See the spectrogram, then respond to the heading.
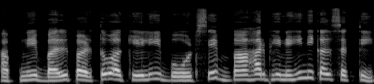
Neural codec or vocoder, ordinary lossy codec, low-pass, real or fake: vocoder, 44.1 kHz, 128 mel bands, Pupu-Vocoder; none; 14.4 kHz; fake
